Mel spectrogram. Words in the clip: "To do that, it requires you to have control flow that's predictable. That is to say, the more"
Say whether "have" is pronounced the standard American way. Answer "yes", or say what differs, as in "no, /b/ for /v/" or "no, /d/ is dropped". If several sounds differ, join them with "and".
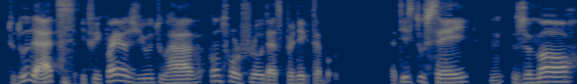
yes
